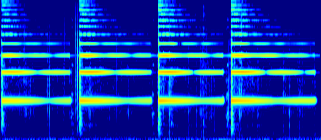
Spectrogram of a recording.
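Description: An autoharp string tuned to A sharp in the higher octave is plucked four times at a slow, even pace, each pluck ringing clearly up close and decaying before the next, with no voices.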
